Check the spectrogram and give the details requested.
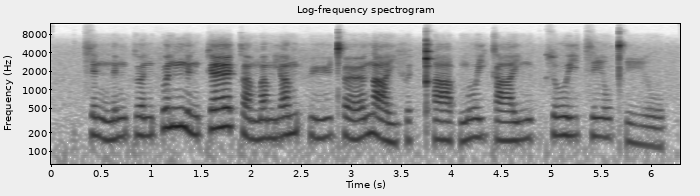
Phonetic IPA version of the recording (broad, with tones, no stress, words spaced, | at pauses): t͡sɪ˨˩ŋn̪ɪ˨ŋ kɵ˨˧nfɵ˥nŋɪ˨ŋ kɛː˥ kɐ˨˧mɐ˧mjɐ˥m fyː˨˥t̪ʰœː˨˥n̪aː˨˩jfɪ˧k̚ pʰaː˨p̚ muː˧jkaː˨˧jŋɪ˧k̚ t͡suː˧jt͡siː˧wt̪ʰiː˨˩w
